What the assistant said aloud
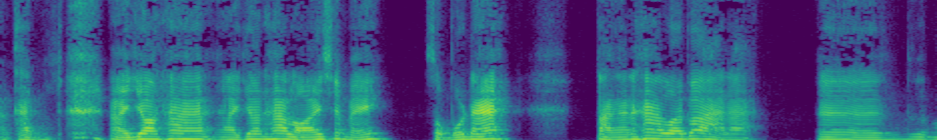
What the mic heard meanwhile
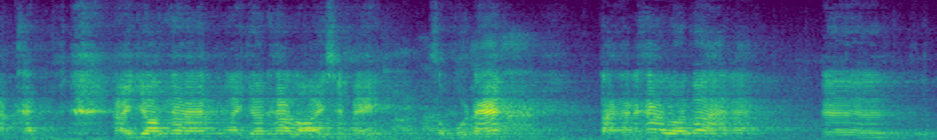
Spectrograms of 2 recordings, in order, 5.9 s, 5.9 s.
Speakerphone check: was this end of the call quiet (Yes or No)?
No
